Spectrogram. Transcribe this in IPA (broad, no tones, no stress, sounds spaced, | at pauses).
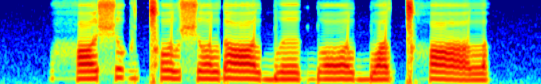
h ɒ ʃ ɔ ɡ ǀ ɔ l ʃ ɔ l ɾ ɒː l b əː ɡ͡b ɔː l b ɒ l ǀʰ ɒː l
